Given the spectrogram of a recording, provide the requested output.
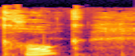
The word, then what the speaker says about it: Koch: K-O-C-H. He pronounces it, sometimes it's pronounced Coke. But he pronounces it Koch.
